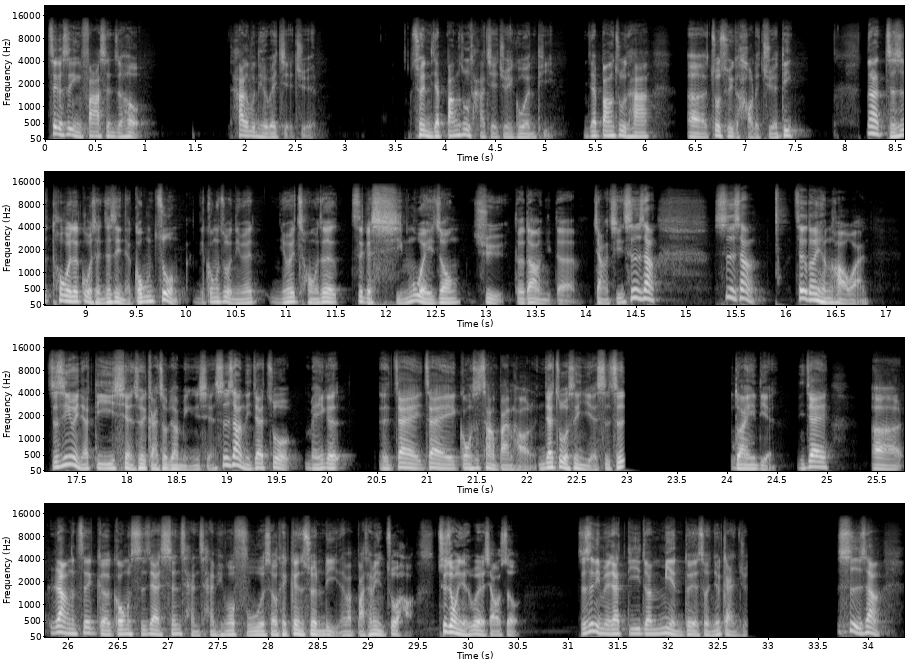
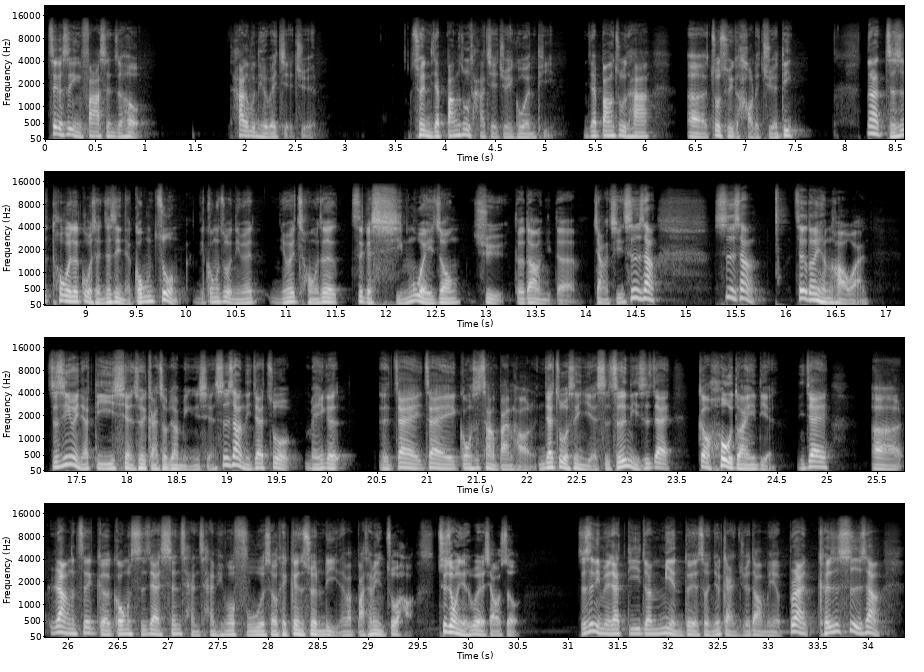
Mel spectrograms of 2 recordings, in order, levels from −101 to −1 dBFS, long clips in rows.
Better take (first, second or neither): second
